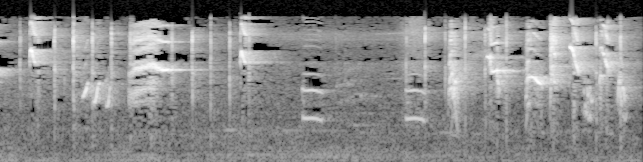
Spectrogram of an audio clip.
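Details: Oriental magpie-robin singing, said to make other magpie-robins fall silent: bursts of dense chattering and whistled slurs, a pause with paired lower whistles, then more rapid twittering, faint hum behind.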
